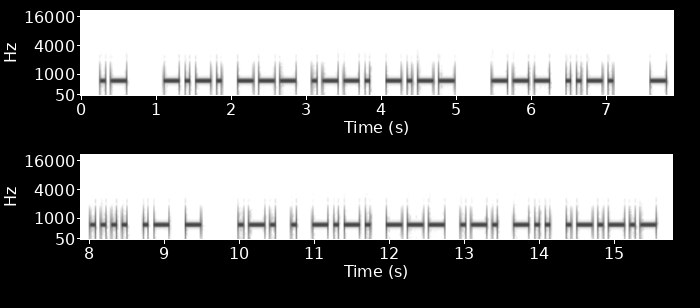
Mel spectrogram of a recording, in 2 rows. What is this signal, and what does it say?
Morse code, heard as a keyed tone, about 17 wpm, 700 Hz. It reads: A COPY OF THAT RECORD.
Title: Sentences from Top 1400 Words 17wpm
